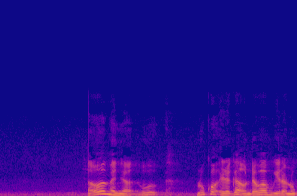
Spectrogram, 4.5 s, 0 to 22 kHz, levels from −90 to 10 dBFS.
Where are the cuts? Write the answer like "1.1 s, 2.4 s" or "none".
1.3 s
